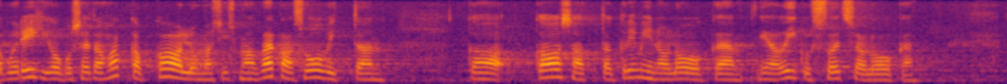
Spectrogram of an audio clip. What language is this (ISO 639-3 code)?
est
